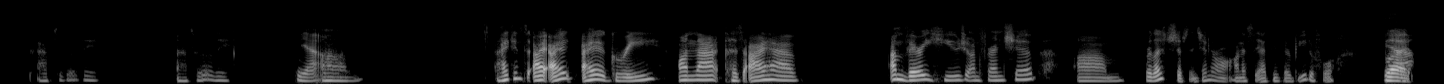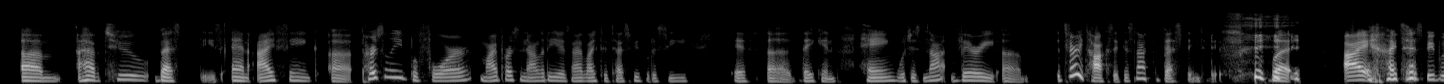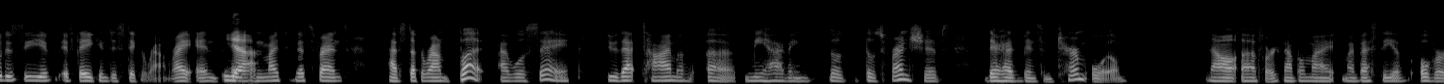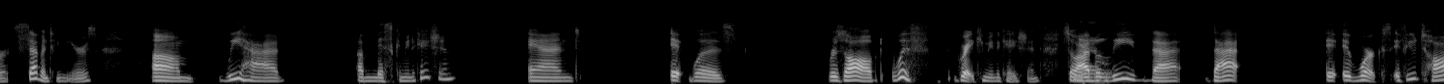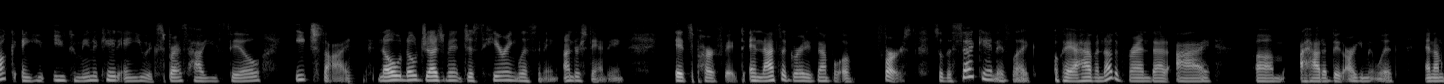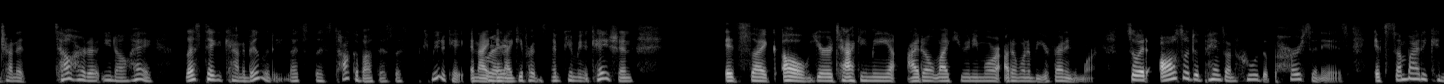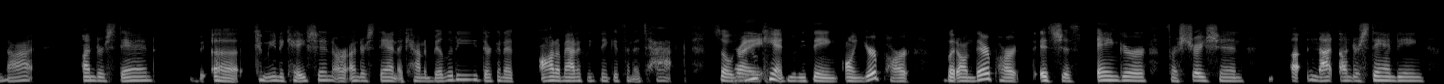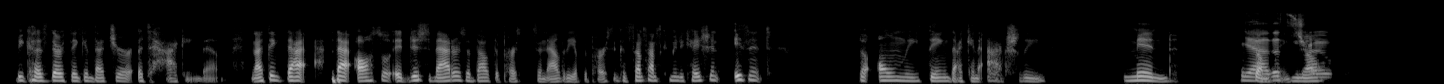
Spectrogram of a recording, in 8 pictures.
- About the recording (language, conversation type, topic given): English, unstructured, How do you rebuild a friendship after a big argument?
- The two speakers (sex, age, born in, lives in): female, 30-34, United States, United States; female, 50-54, United States, United States
- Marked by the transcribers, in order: tapping; other background noise; laughing while speaking: "I"; laugh; stressed: "but"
